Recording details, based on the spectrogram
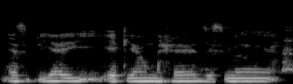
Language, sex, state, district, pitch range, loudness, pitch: Hindi, male, Chhattisgarh, Raigarh, 145-150 Hz, -26 LUFS, 145 Hz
